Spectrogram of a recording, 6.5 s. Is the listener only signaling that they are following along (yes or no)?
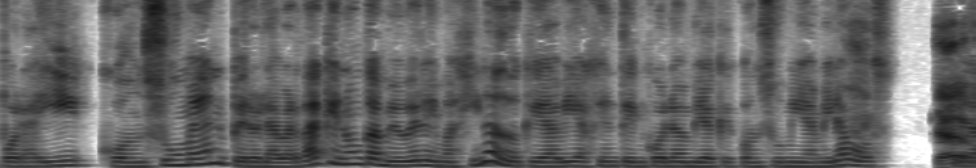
no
